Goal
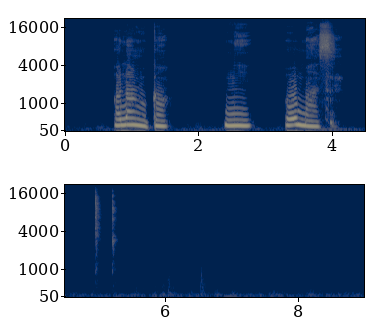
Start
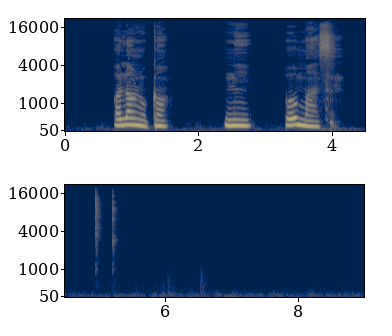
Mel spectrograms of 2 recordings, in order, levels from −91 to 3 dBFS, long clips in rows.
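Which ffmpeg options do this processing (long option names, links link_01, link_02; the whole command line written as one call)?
ffmpeg -i in.wav -af "asoftclip=type=tanh:threshold=-25.5dB,volume=-7dB" out.wav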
